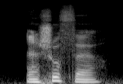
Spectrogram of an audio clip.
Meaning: 1. stoker; fireman 2. driver 3. chauffeur (private driver)
- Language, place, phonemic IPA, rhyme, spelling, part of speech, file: French, Paris, /ʃo.fœʁ/, -œʁ, chauffeur, noun, Fr-chauffeur.ogg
